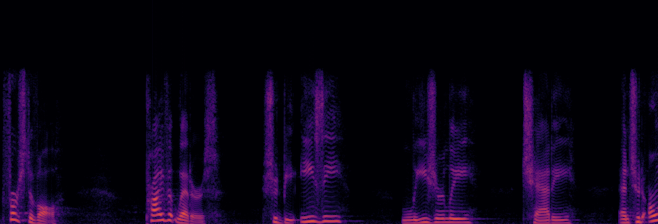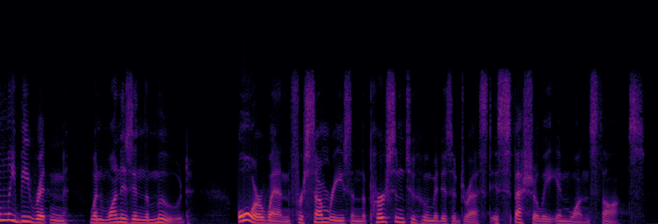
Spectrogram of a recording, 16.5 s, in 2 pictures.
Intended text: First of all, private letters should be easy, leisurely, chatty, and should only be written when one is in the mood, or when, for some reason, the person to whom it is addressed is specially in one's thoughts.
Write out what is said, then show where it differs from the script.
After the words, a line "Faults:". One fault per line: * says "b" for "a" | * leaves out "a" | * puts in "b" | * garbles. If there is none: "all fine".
First of all, private letters should be easy, leisurely, chatty, and should only be written when one is in the mood, or when, for some reason, the person to whom it is addressed is specially in one's thoughts.
Faults:
all fine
